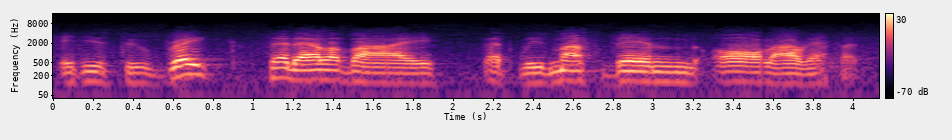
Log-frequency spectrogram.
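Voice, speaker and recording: Male detective inspector, acted by a man, courteous and deliberate, clipped article-free formal English, old thin-sounding radio recording. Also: medium pitch, lightly acted. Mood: calm, deliberate. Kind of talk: 1930s radio drama acting. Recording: tinny narrow-band 1930s radio recording.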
